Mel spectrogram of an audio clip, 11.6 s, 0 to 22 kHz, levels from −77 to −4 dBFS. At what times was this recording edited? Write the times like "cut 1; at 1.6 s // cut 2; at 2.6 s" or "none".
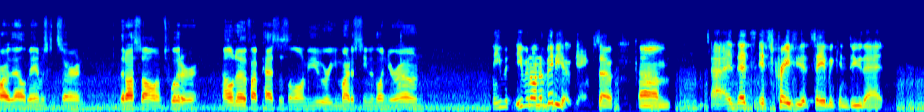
cut 1; at 6.2 s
